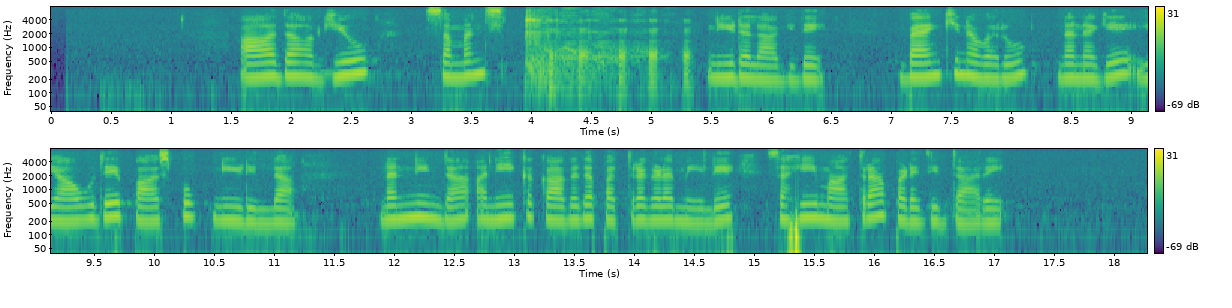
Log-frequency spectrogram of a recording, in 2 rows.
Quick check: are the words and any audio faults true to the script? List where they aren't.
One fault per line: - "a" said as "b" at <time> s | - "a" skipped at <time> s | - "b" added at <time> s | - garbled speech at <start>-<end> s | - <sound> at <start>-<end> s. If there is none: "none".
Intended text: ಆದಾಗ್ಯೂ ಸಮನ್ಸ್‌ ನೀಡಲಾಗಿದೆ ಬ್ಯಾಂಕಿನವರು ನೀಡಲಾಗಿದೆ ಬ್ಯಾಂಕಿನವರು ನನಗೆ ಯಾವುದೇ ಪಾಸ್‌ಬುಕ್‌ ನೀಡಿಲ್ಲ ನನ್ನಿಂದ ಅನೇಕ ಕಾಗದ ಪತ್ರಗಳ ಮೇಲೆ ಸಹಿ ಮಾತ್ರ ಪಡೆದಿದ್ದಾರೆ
- laugh at 3.9-5.4 s
- "ನೀಡಲಾಗಿದೆ ಬ್ಯಾಂಕಿನವರು" skipped at 8.0 s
